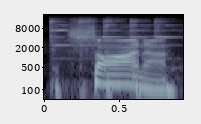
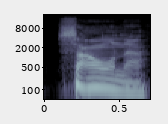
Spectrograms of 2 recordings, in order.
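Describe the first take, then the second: First: It is said with an ordinary American pronunciation. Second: It is said with a Finnish-influenced regional pronunciation. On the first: This is how people elsewhere say it. "Sauna for the people here" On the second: This is how people in the region say it. "let's pretend we're both in the UP right now. How would you have pronounced that?"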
